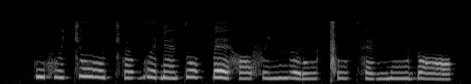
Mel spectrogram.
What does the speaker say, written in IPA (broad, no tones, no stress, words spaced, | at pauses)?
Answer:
kũxʷecoː cʰɵɡʷɪ ɗɛ̃t̪o k͡pɛhɔfɪ ɲɵɾuː ǁut̪ʰɛŋ͡mũːɗɔ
